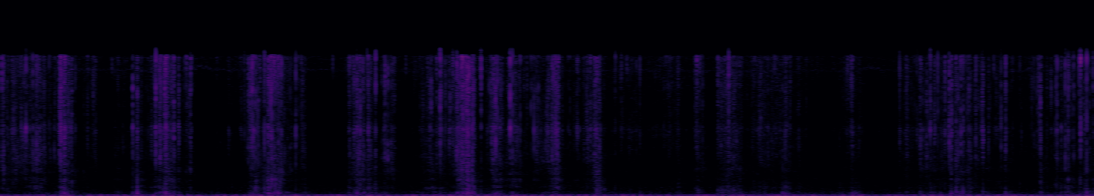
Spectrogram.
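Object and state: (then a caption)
Plastic sequin pillow being scratched. Fingernails scratch across a soft stuffed mermaid unicorn plush pillow covered in reversible plastic sequins, flipping the sequins over. The result is a quiet, continuous run of bright, crinkly scratching bursts over a steady low hum.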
